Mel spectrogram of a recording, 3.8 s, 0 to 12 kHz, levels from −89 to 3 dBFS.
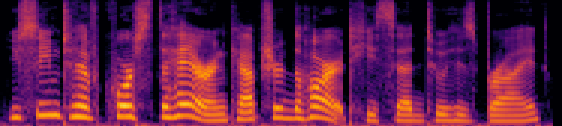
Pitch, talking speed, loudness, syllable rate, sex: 210 Hz, 255 wpm, -18 LUFS, 5.6 syllables/s, female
